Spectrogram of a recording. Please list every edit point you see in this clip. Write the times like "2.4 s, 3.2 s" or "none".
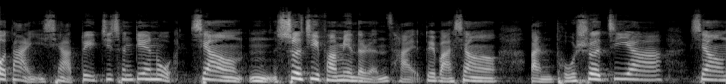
none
